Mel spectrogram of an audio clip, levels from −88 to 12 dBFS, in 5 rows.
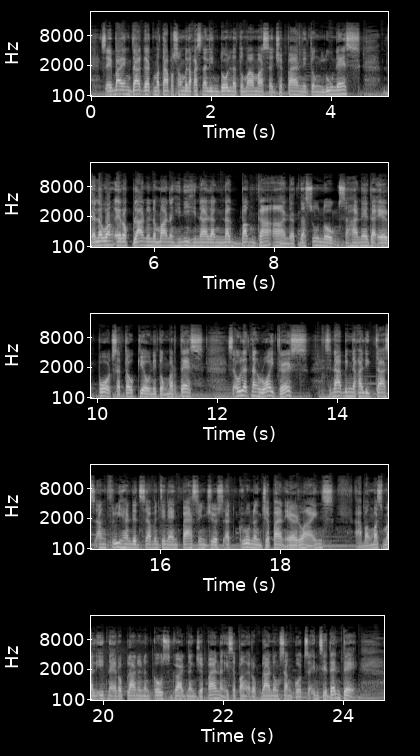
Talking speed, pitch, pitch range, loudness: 145 wpm, 125 Hz, 115-135 Hz, -17 LUFS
